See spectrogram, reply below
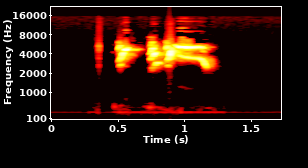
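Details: European goldfinch kept for song-competition training, giving a short burst of high twittering notes: a few quick chirps then a bright rising-falling trill lasting under a second.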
